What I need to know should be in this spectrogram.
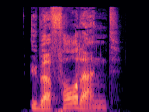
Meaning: present participle of überfordern
- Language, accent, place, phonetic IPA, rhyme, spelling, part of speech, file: German, Germany, Berlin, [yːbɐˈfɔʁdɐnt], -ɔʁdɐnt, überfordernd, verb, De-überfordernd.ogg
